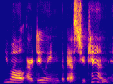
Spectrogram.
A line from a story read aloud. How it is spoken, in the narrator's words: my mother ... she laughed as she said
